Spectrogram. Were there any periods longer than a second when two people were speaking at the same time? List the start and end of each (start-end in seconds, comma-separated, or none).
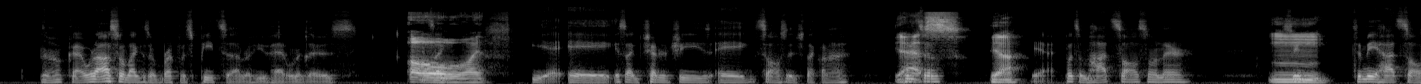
none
